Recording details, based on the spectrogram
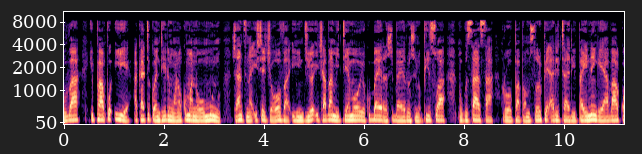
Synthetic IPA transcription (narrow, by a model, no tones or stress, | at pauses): ʋaipapo̞ʔije̞akatikwandiɾimwanako̞manawomuːn̤u | ʐ̥anzinaʔiʃe̞d͡ʒe̞ɦo̞vʱaʔijindijo̞it͡ʃaʋamite̞mo̞jo̞kuɓaiɾaʐiɓaiɾo̞ʐino̞piswano̞k̬usasa | ro̞papamuso̞ɾo̞pe̞aɾitaɾipaine̞ŋɡe̞jaʋaːkwa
